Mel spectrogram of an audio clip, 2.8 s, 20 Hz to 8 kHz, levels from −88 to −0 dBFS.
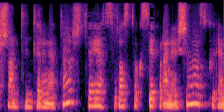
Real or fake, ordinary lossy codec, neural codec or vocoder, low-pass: real; MP3, 48 kbps; none; 7.2 kHz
